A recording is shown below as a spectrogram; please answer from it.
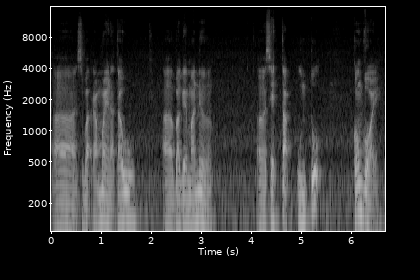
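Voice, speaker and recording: Speaking slowly in a fairly low voice, this radio hobby channel host with a Malaysian Malay accent chats through a casual how-to, leaning on fillers and asking "kan?" for agreement. Slight hiss or hum is audible.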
